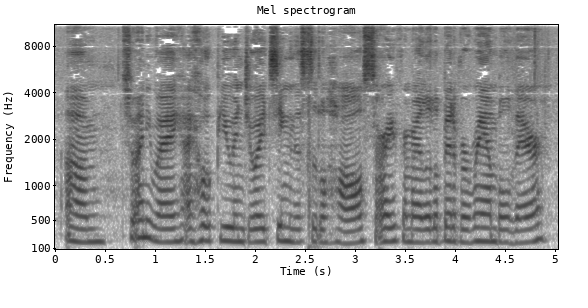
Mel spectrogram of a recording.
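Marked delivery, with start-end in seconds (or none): none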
